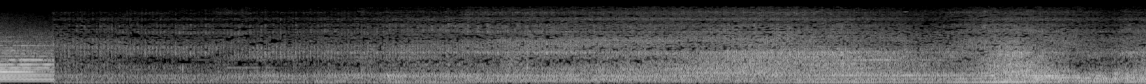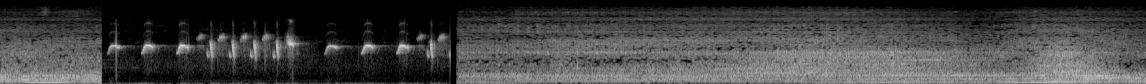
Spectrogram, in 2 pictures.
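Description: An engine running steadily, swelling briefly twice. In the middle it drops out for about three seconds of bird chirps, a quick series of short high calls.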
